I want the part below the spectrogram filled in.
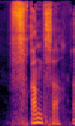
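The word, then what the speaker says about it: França: Franza. – Ach krass. Das kommt von deinen portugiesischen Genen, ne? – Ja, genau. Das ist das C mit dem Haken drunter. Das spricht man aus.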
